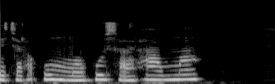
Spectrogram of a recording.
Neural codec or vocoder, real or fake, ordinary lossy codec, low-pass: none; real; none; 7.2 kHz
